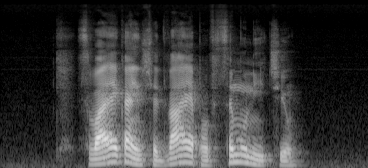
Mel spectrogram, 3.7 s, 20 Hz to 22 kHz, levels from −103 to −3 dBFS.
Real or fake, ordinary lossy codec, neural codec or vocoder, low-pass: fake; none; vocoder, 44.1 kHz, 128 mel bands every 512 samples, BigVGAN v2; 19.8 kHz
